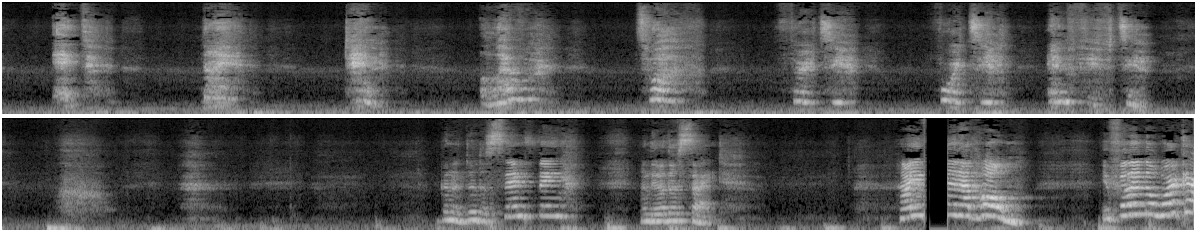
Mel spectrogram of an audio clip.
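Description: A young woman counts aloud with effort, close by, in short bursts.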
